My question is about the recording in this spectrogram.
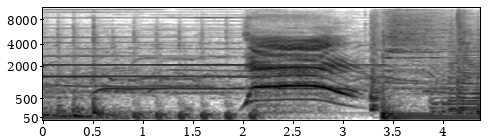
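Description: Live country-rock band playing the end of a song: sustained chords and drums, with a loud held note that slides downward about halfway through, followed by a few sharp drum hits.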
